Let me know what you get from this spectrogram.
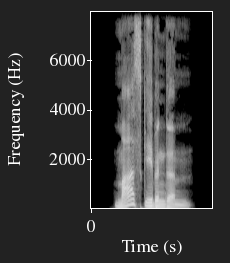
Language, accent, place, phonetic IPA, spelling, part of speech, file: German, Germany, Berlin, [ˈmaːsˌɡeːbn̩dəm], maßgebendem, adjective, De-maßgebendem.ogg
- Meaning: strong dative masculine/neuter singular of maßgebend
